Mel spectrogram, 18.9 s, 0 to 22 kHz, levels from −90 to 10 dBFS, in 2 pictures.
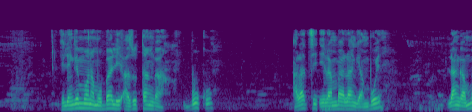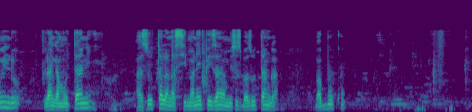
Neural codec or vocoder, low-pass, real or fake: none; 7.2 kHz; real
